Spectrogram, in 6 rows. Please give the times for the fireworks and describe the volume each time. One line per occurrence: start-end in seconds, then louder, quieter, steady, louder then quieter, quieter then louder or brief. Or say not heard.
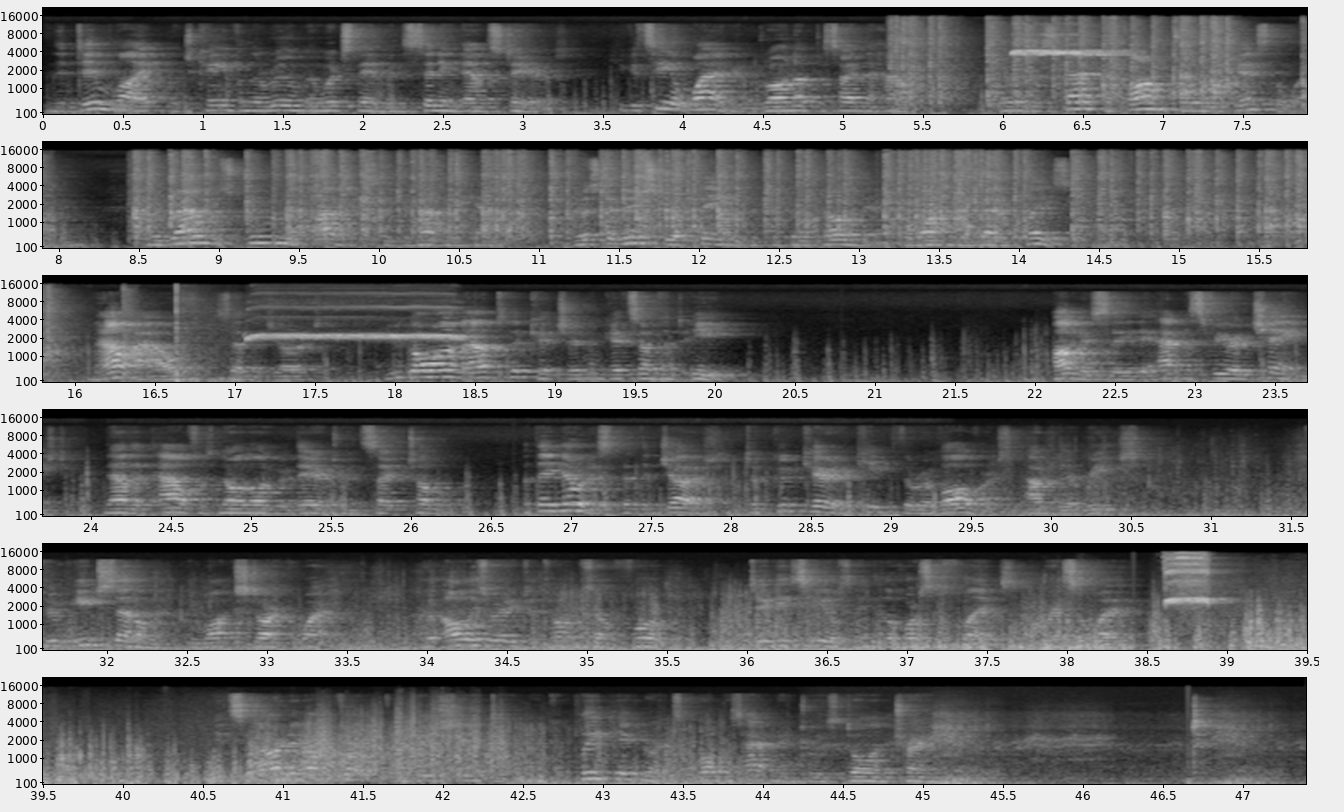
5.2-17.1 steady.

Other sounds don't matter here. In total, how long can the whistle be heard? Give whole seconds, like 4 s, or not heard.
3 s.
